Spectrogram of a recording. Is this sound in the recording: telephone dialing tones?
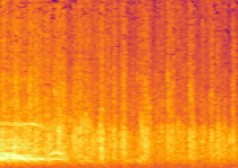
no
